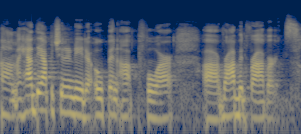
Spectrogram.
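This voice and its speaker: A woman with a Boston accent, over noticeable background noise. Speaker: motivational speaker, bombing survivor. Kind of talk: keynote speech. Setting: stage with audience. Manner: hesitant, many fillers.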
